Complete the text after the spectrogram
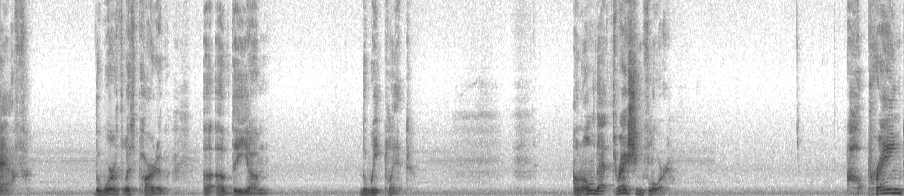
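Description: An older man talks calmly in short bursts, close to a microphone.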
